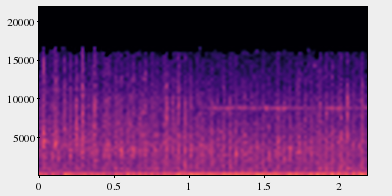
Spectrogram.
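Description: Loud motorcycle engine running with a steady, deep rumbling drone that holds at a constant level throughout, with no pauses or revving and no voices.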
